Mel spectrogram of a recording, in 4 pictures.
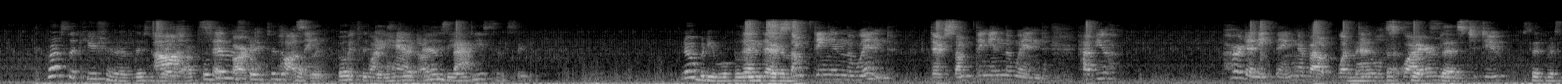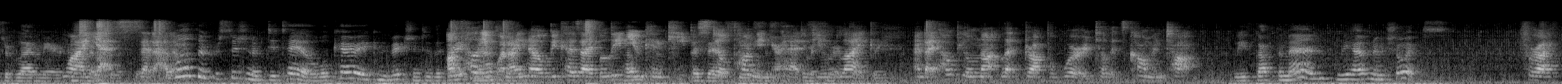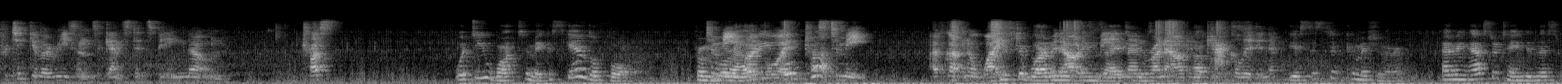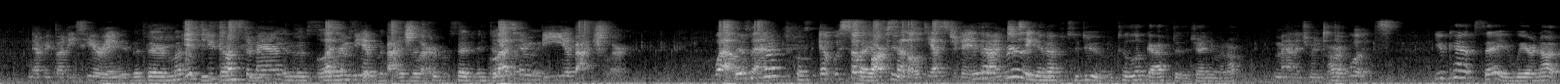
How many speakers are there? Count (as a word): two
